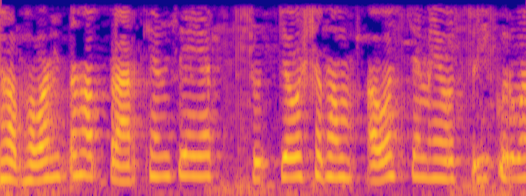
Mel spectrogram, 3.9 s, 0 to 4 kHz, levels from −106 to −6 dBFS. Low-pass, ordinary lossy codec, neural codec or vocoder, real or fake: 3.6 kHz; none; vocoder, 22.05 kHz, 80 mel bands, Vocos; fake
